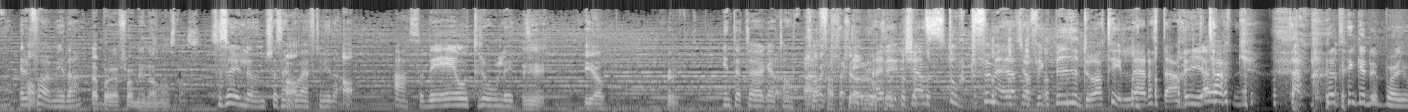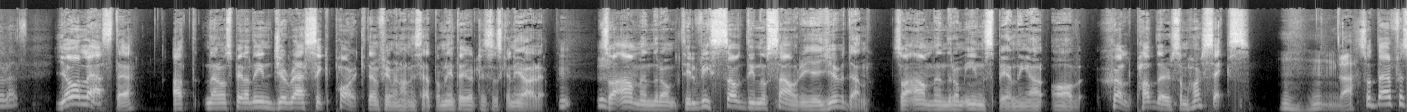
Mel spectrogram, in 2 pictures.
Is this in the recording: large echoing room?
no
